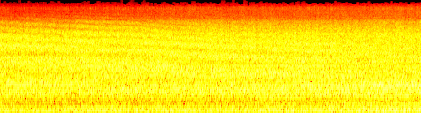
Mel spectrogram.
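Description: John Deere quad-track tractor running steadily under load as it pulls a Horsch seed drill across the field, drawing nearer.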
